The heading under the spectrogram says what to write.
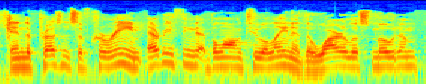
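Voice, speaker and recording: A man testifying as plaintiff in a television courtroom, telling his story in animated detail. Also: fairly high pitch, racing. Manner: animated storytelling, quotes others.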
